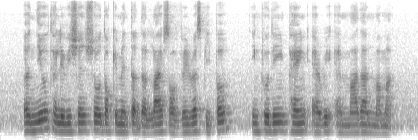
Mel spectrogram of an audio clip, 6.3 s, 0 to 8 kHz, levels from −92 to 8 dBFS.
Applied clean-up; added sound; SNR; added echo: none; none; none; none.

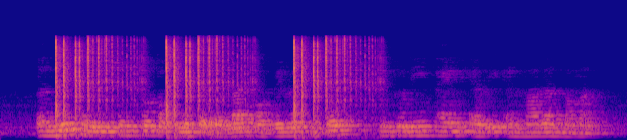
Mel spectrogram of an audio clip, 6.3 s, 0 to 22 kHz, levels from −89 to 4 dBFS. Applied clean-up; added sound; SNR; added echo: none; Coin (dropping); -3 dB; reverberation time 0.9 s.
